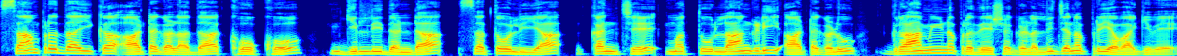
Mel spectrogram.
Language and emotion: Kannada, neutral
